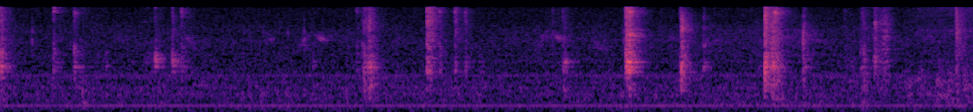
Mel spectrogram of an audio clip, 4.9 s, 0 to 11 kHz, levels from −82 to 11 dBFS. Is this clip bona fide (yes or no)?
yes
